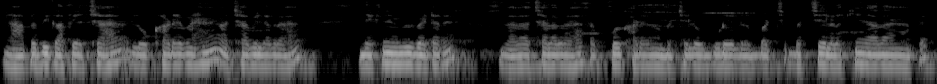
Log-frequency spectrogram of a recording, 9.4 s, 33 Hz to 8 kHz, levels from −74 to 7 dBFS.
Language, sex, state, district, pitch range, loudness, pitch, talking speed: Hindi, male, Bihar, Muzaffarpur, 110-115 Hz, -33 LUFS, 115 Hz, 250 wpm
